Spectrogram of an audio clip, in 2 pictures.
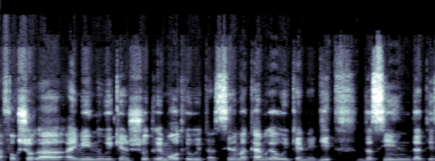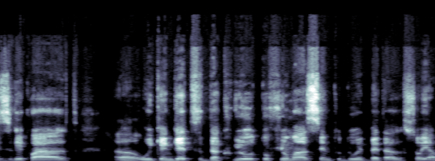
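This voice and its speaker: A man's voice: medium pitch, level tone, normal speed, a bit bright. A man with a Bulgarian accent chatting casually as an interview guest, often repeating short phrases for emphasis. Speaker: guest, indie filmmaker.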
